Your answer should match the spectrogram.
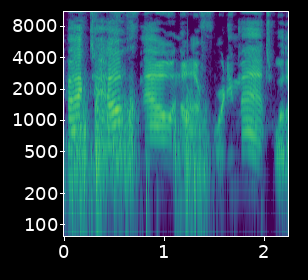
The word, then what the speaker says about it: Howth: So, the British pronunciation is Howth, but the way they pronounce it here in Ireland is Howth.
